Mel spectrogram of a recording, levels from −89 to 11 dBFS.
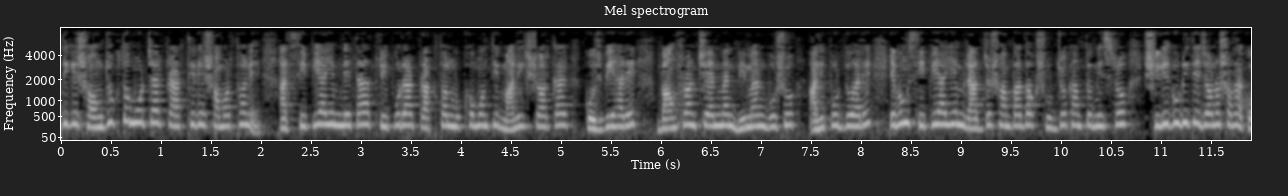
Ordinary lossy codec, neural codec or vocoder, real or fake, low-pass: none; none; real; 7.2 kHz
